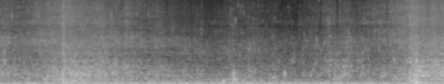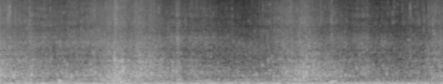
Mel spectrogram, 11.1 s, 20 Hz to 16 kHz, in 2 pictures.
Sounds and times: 0.0s Two boats passing by on the Seine river 11.0s

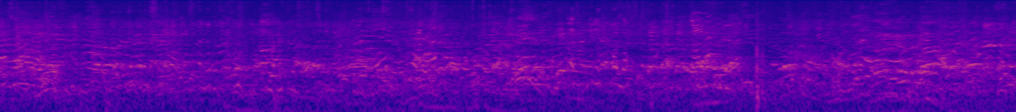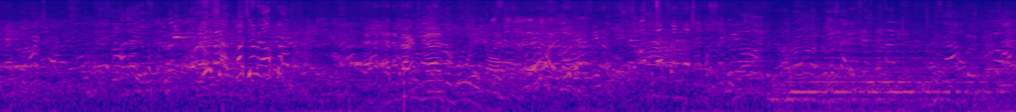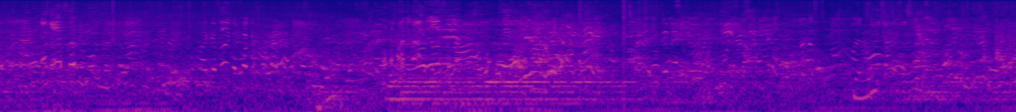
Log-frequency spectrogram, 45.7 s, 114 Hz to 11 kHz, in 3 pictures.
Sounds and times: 26.8s playing the tuning fork sculptures 32.4s
35.0s playing the tuning fork sculptures 41.5s

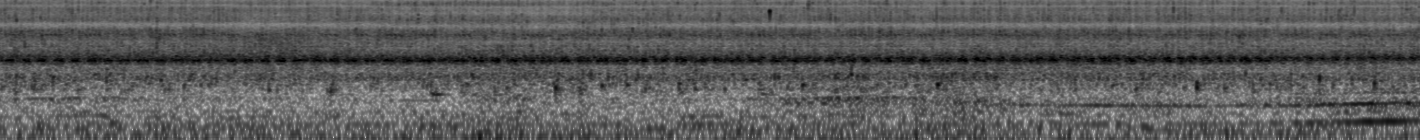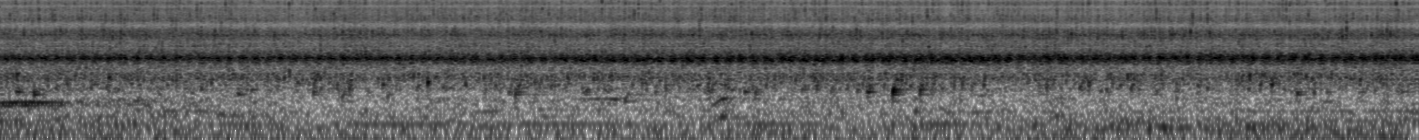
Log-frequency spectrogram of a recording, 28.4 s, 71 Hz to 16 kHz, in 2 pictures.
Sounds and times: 0.0s Flow sound 16.8s
0.0s Frogs chirping 17.2s
4.7s Traffic Sound 16.7s

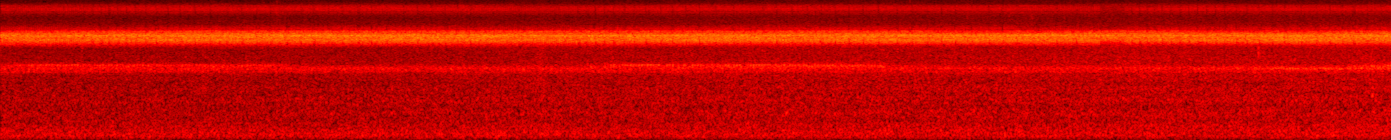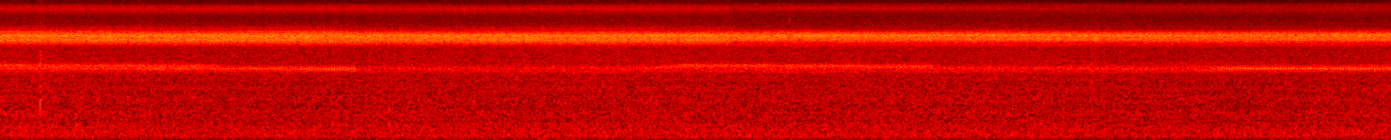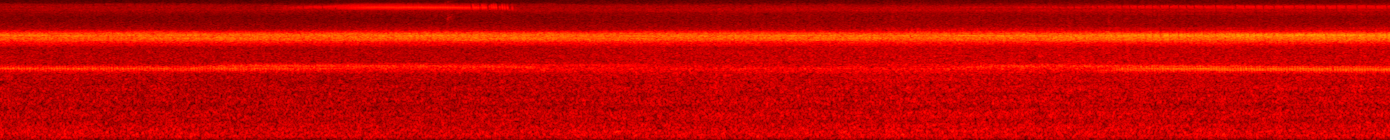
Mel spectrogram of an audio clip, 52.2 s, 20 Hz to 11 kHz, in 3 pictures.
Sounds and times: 0.0s Frogs 52.1s
0.0s Night Insects 52.1s

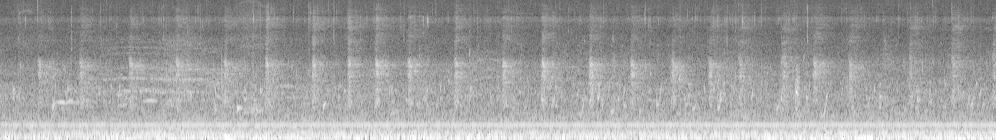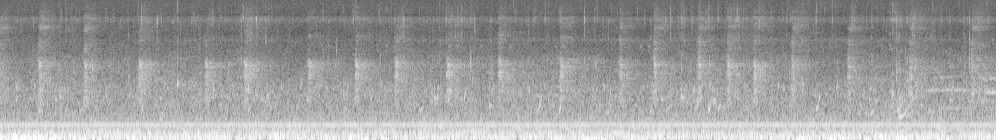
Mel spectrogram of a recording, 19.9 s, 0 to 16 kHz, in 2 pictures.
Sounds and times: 0.0s Water 19.9s
0.4s Birds 7.5s

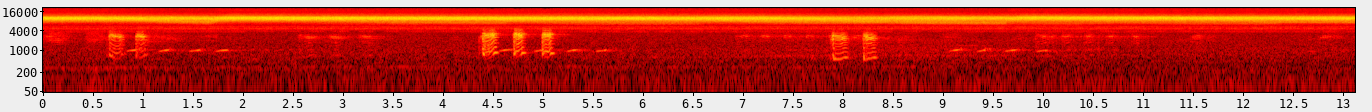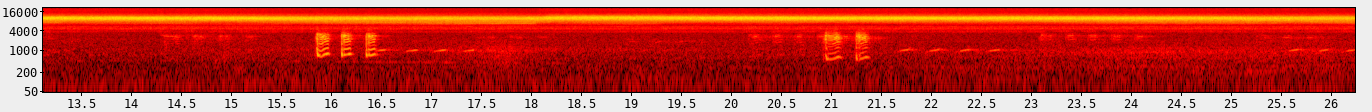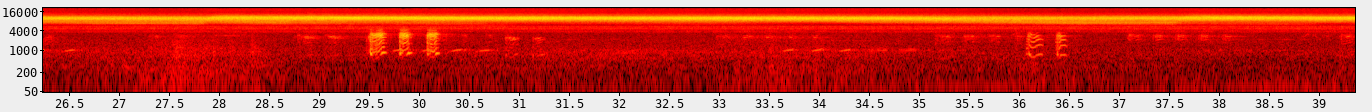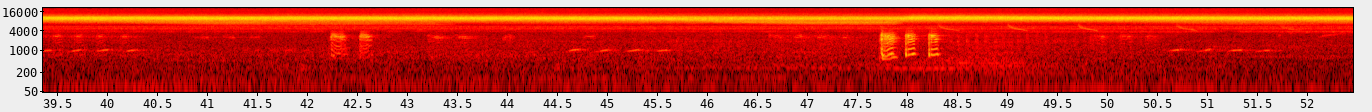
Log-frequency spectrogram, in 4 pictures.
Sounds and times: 0.0s Frogs chirping 3.5s
0.0s Cicadas called 52.4s
0.0s Insects sounds 52.4s
0.1s Bird calls 1.9s
4.2s Frogs chirping 6.0s
4.4s Bird calls 5.7s
6.9s Frogs chirping 11.7s
14.2s Frogs chirping 24.5s
25.1s Frogs chirping 52.4s
28.9s Bird calls 31.3s
33.2s Bird calls 36.6s
42.2s Bird calls 43.7s
47.7s Bird calls 49.2s

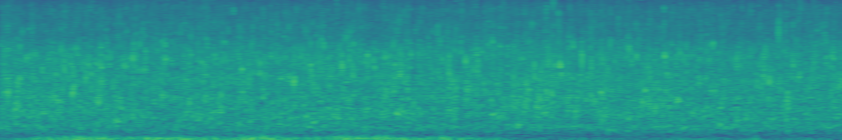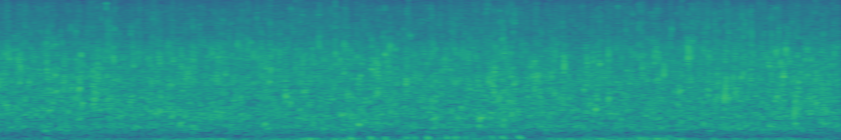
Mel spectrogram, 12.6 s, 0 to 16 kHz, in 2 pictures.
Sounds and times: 0.0s brook rippling 12.6s

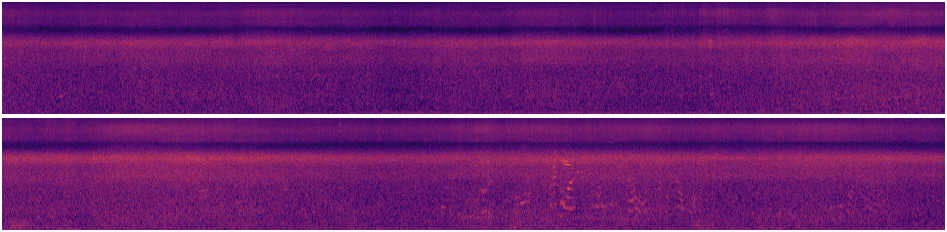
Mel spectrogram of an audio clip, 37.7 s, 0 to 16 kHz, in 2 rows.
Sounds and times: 0.0s waves 37.7s
21.7s tourists 37.7s

